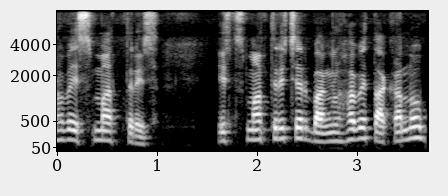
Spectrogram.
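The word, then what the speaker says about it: смотреть: আবার বলছি দেয়ালাচ করা বা ডু ভার্ব স্মাত্রিচ উচ্চারণ হবে ইসমাত্রিস ইসমাত্রিচ এর বাংলা হবে তাকানো বা লুক আবারো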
